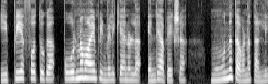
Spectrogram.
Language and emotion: Malayalam, sad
